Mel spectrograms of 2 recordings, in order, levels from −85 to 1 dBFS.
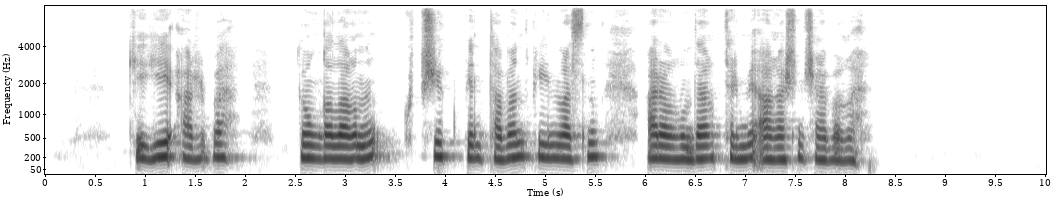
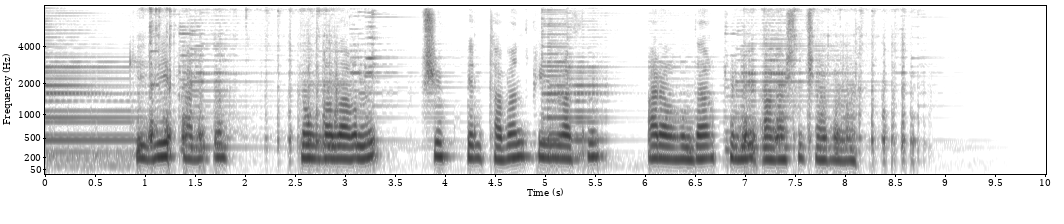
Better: first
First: none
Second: noise reduction (neural mask model RNNoise)

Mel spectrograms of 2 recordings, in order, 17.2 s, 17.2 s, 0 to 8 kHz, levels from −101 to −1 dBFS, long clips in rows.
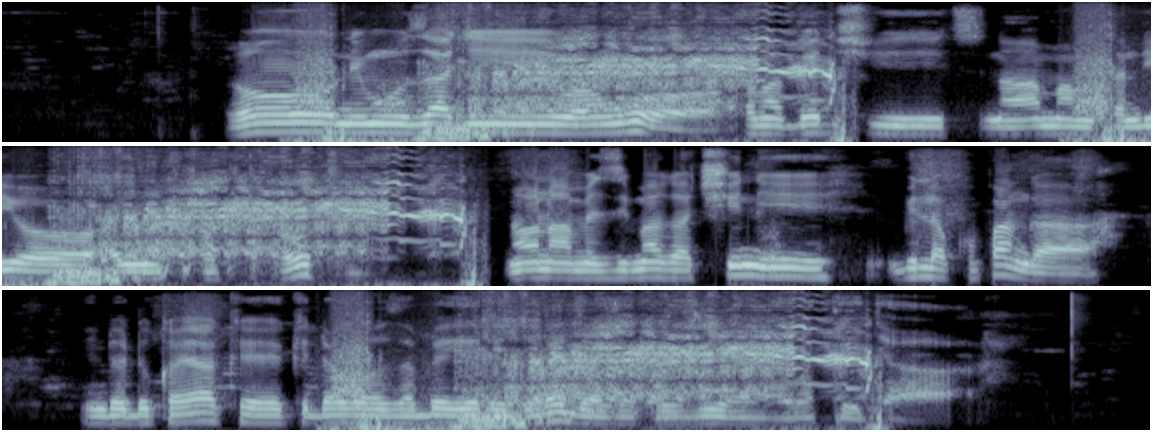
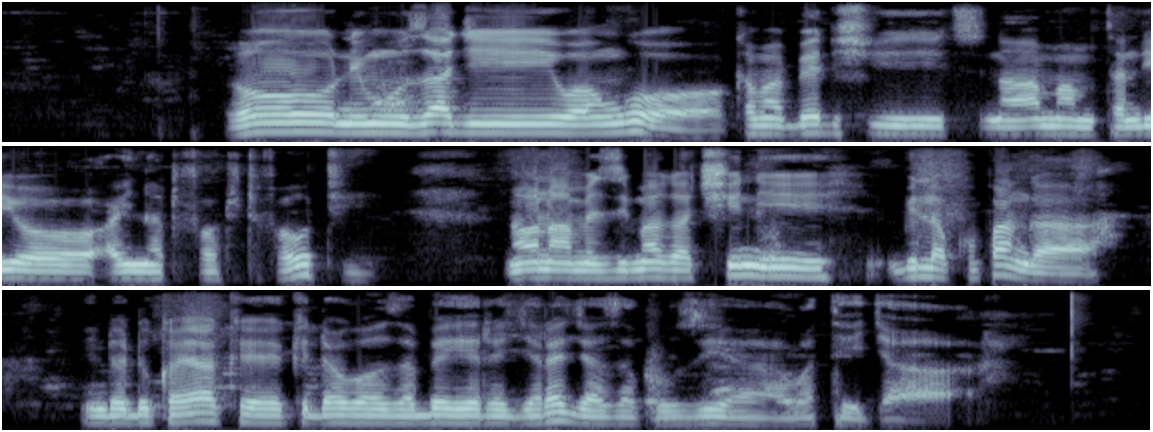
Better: second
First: background sound (Livestock, farm animals, working animals); as loud as the speech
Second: none

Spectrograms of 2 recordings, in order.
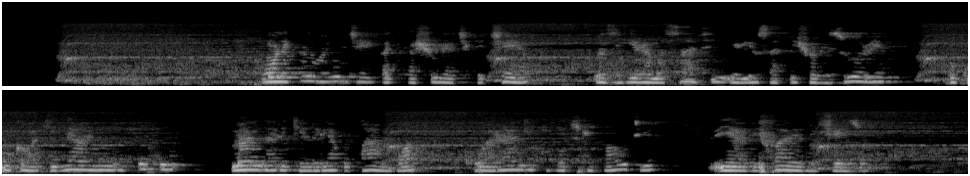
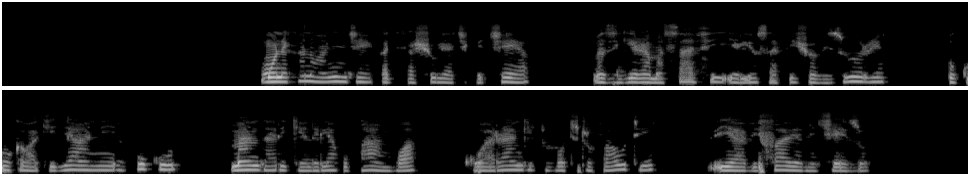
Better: second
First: noise reduction (classical method WPE with log-MMSE)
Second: none

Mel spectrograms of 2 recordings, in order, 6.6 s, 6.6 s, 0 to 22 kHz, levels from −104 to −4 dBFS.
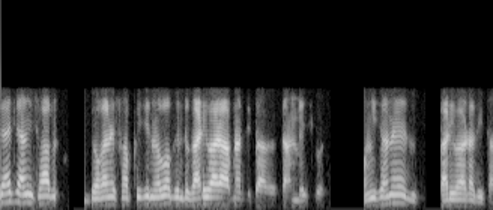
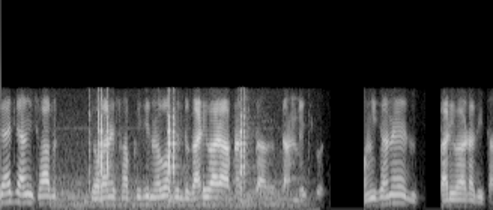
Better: first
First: none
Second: background sound (Tap); 3 dB below the speech

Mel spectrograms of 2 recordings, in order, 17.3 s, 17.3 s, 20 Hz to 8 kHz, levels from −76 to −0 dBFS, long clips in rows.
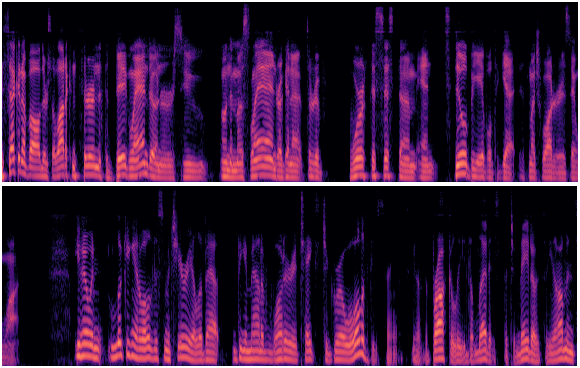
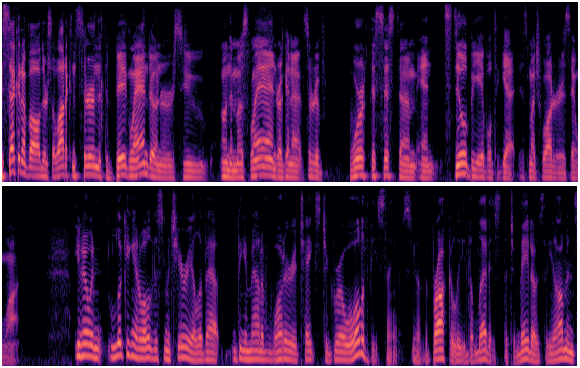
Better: second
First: noise reduction (neural mask model DeepFilterNet 3)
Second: none

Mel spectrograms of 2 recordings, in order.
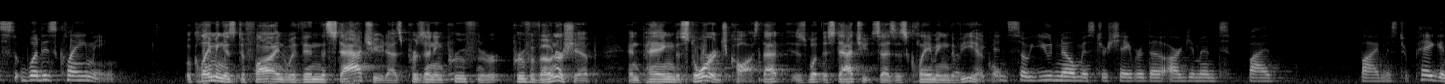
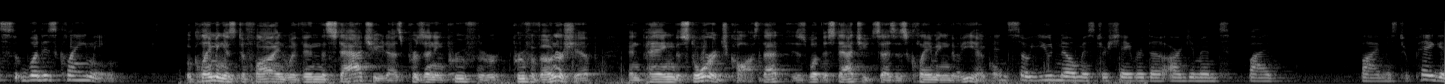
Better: first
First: none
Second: background sound (Wind); 19 dB below the speech // room echo; dies away in 0.2 s

